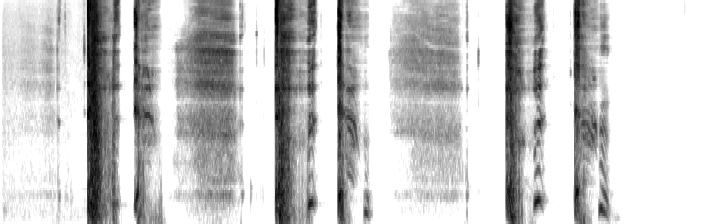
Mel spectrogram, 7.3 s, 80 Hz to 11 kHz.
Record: {"three_cough_length": "7.3 s", "three_cough_amplitude": 32768, "three_cough_signal_mean_std_ratio": 0.29, "survey_phase": "beta (2021-08-13 to 2022-03-07)", "age": "18-44", "gender": "Female", "wearing_mask": "No", "symptom_cough_any": true, "symptom_sore_throat": true, "symptom_onset": "10 days", "smoker_status": "Ex-smoker", "respiratory_condition_asthma": false, "respiratory_condition_other": false, "recruitment_source": "REACT", "submission_delay": "2 days", "covid_test_result": "Negative", "covid_test_method": "RT-qPCR", "influenza_a_test_result": "Negative", "influenza_b_test_result": "Negative"}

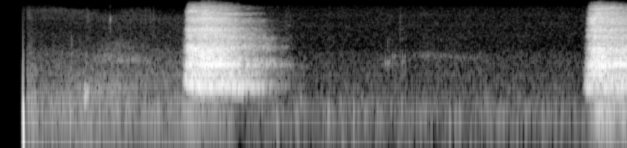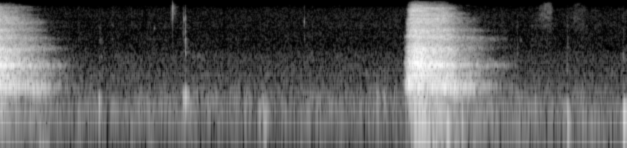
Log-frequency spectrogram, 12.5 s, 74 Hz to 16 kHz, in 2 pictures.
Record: {"exhalation_length": "12.5 s", "exhalation_amplitude": 15781, "exhalation_signal_mean_std_ratio": 0.29, "survey_phase": "beta (2021-08-13 to 2022-03-07)", "age": "18-44", "gender": "Female", "wearing_mask": "No", "symptom_cough_any": true, "symptom_runny_or_blocked_nose": true, "symptom_shortness_of_breath": true, "symptom_sore_throat": true, "symptom_change_to_sense_of_smell_or_taste": true, "symptom_other": true, "symptom_onset": "2 days", "smoker_status": "Ex-smoker", "respiratory_condition_asthma": false, "respiratory_condition_other": false, "recruitment_source": "Test and Trace", "submission_delay": "2 days", "covid_test_result": "Positive", "covid_test_method": "ePCR"}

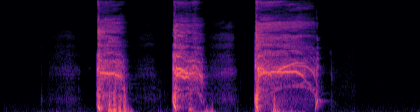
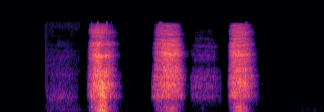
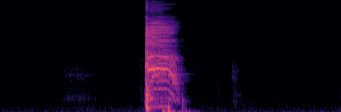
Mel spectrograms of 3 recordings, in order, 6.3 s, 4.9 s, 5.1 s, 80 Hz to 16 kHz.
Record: {"three_cough_length": "6.3 s", "three_cough_amplitude": 10645, "three_cough_signal_mean_std_ratio": 0.44, "exhalation_length": "4.9 s", "exhalation_amplitude": 24293, "exhalation_signal_mean_std_ratio": 0.36, "cough_length": "5.1 s", "cough_amplitude": 5821, "cough_signal_mean_std_ratio": 0.25, "survey_phase": "beta (2021-08-13 to 2022-03-07)", "age": "18-44", "gender": "Male", "wearing_mask": "No", "symptom_cough_any": true, "symptom_runny_or_blocked_nose": true, "symptom_sore_throat": true, "symptom_fatigue": true, "symptom_headache": true, "symptom_change_to_sense_of_smell_or_taste": true, "symptom_onset": "5 days", "smoker_status": "Ex-smoker", "respiratory_condition_asthma": false, "respiratory_condition_other": false, "recruitment_source": "Test and Trace", "submission_delay": "1 day", "covid_test_result": "Positive", "covid_test_method": "RT-qPCR"}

